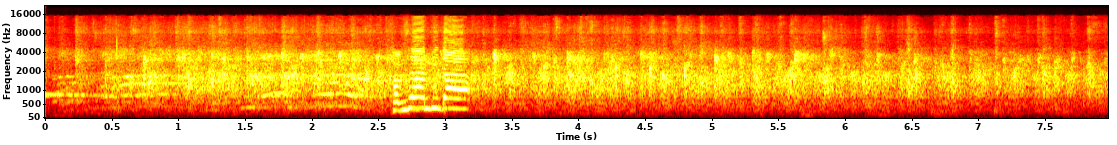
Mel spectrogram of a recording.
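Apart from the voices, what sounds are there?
audience applause for a speaker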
